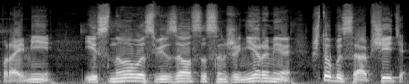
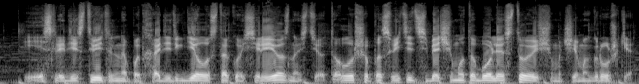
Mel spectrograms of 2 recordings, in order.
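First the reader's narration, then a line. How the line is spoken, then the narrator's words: Grumbling. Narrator (Russian): заворчал Крадж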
